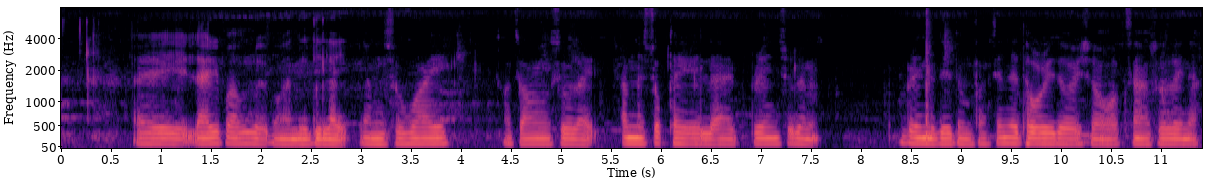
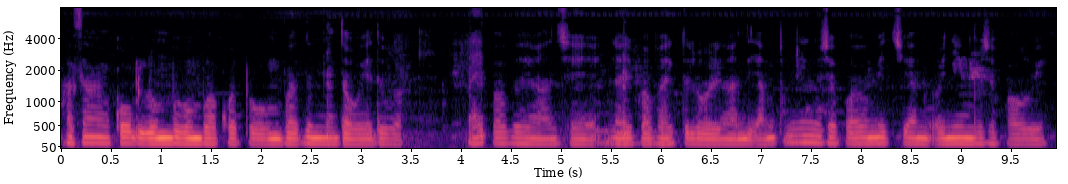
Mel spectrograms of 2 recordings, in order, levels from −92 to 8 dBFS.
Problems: background conversations at intervals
